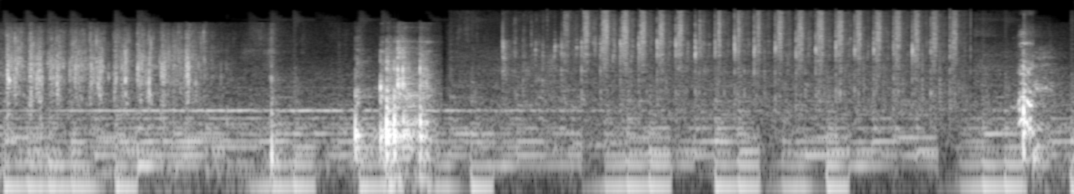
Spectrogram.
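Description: Pump bottle of matte setting spray spritzed twice, short hissing bursts about three seconds in and near the end, over background music with a steady beat.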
